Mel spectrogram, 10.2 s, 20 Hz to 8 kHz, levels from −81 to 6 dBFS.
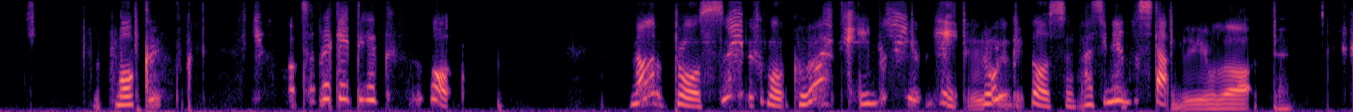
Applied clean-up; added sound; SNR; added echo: neural diffusion model UNIVERSE++.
